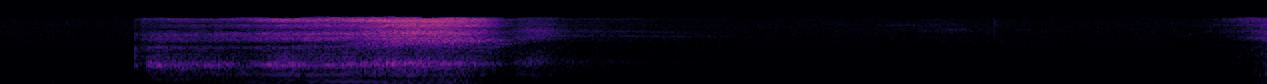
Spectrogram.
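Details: Snoring during sleep recorded with a snore-tracking app: one loud, rough inhaled snore lasting about a second and a half, then quiet breathing.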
